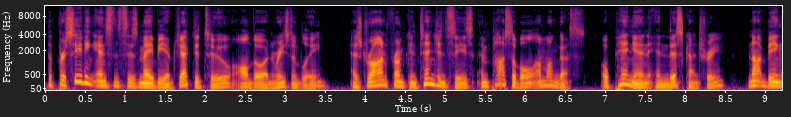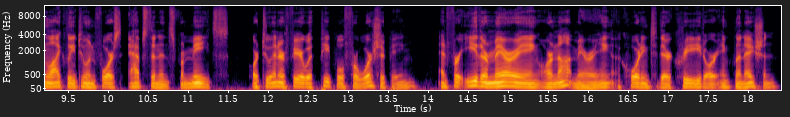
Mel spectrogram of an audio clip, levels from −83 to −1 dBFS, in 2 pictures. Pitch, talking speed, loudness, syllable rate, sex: 105 Hz, 155 wpm, -20 LUFS, 5.3 syllables/s, male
